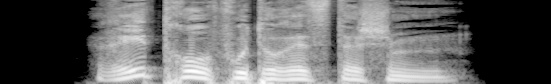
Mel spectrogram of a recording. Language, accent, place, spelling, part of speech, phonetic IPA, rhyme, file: German, Germany, Berlin, retrofuturistischem, adjective, [ˌʁetʁofutuˈʁɪstɪʃm̩], -ɪstɪʃm̩, De-retrofuturistischem.ogg
- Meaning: strong dative masculine/neuter singular of retrofuturistisch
